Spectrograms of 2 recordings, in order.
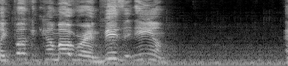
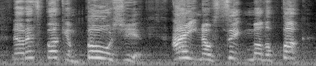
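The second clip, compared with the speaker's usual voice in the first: normal talking voice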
